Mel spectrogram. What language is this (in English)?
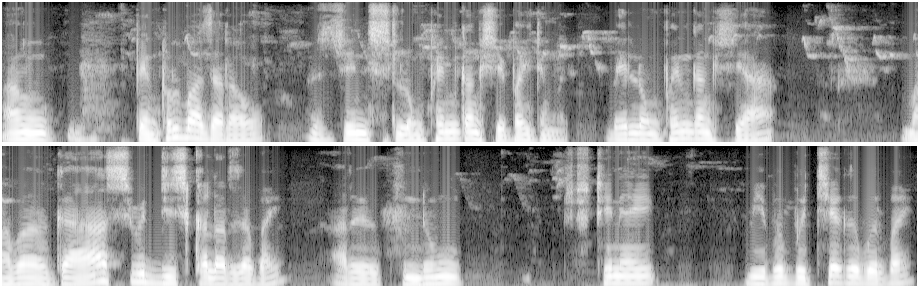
Bodo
